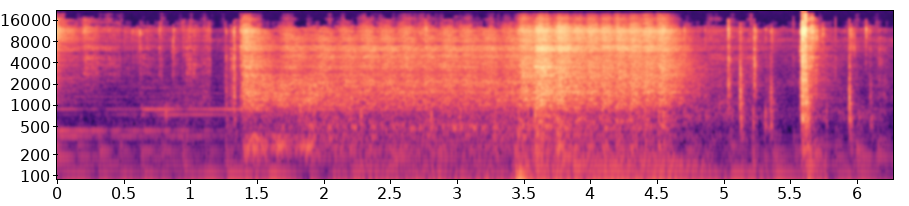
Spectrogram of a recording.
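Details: 2013 Hyundai i10 1.2 with replacement engine, first start attempt with brake cleaner sprayed in the intake; starter churns about three seconds with a few uneven bursts but never catches; cranks but no start.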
